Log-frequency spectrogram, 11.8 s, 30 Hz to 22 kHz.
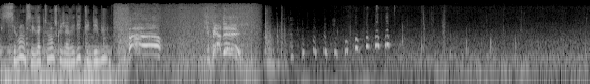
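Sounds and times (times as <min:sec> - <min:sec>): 
speech: 0:00.0 - 0:03.3, 0:04.1 - 0:05.6
footsteps with a faint ringing tone: 0:07.8 - 0:11.8.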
